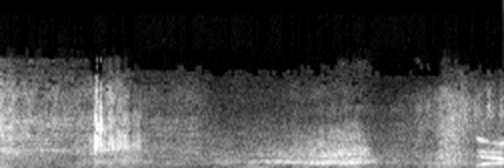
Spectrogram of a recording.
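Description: Hornet-class race cars at Sunset Speedway Park, engines droning with shifting harmonic pitch as they bunch through turns, a steady, moderately distant roar with occasional tire squeal.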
